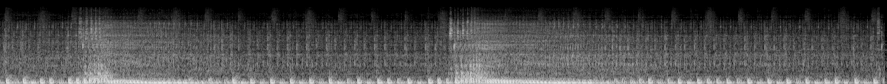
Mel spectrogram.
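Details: Honda LC135 with Swipoh 19/22 superhead, Spec63: two throttle blips over a light, fast tick about three per second at idle; owner checked locking and suspects the block or cam chain, unconfirmed.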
